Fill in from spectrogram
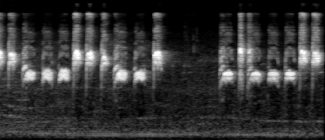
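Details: Loud, lively sooty-headed bulbul song: rapid clear whistled notes alternating between a lower and a higher pitch, about five per second, broken by a short pause midway; faint low hum behind.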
